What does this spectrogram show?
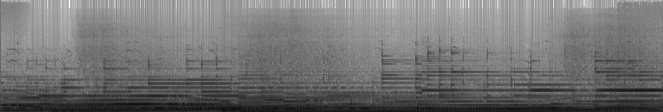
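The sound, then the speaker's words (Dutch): Ocean waves wash in steady swells on a beach with wet sand, rising and receding every few seconds beneath sustained, gentle musical tones, with no voices. “Als je nog wat tijd en zin hebt om je schoenen uit te doen, ga dan op blote voeten verder wandelen in het natte zand, aan de rand van de golven.”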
